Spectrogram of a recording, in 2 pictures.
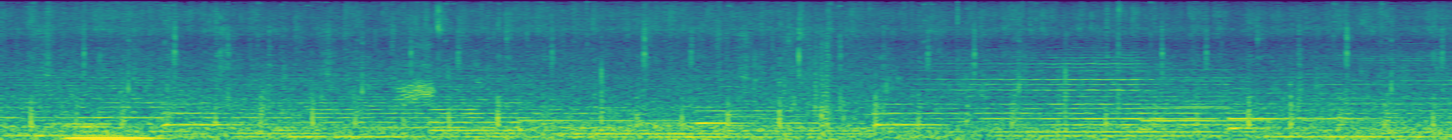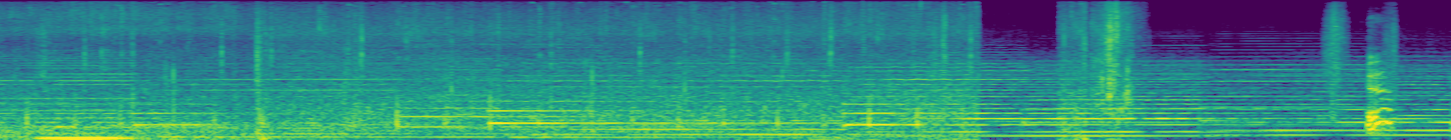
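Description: Steady rainfall in the Sherlock Holmes The Awakened game, a constant patter running throughout beneath a low musical score, with a few soft thumps and a voice speaking over it.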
